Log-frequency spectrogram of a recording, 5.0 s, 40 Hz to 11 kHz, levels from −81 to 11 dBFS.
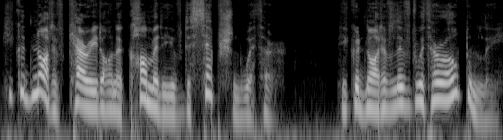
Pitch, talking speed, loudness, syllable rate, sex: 155 Hz, 240 wpm, -20 LUFS, 6.3 syllables/s, male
